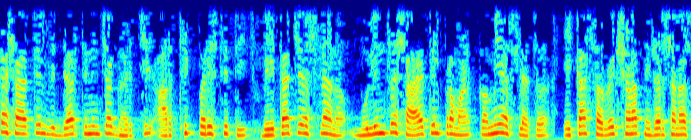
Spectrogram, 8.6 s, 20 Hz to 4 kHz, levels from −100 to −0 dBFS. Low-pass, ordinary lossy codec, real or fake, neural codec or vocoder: 3.6 kHz; Opus, 64 kbps; real; none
